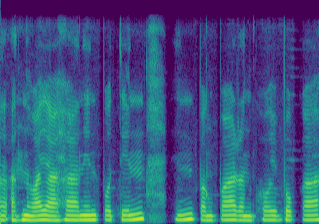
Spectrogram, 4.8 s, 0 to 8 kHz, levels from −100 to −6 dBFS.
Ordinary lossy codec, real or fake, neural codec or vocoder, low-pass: none; real; none; 7.2 kHz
